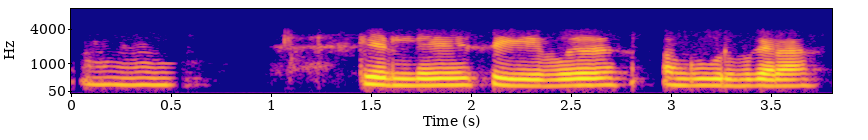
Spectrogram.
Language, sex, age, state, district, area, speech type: Punjabi, female, 30-45, Punjab, Pathankot, rural, conversation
